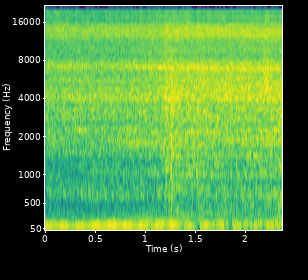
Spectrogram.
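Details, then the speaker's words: 2009 GMC Sierra 5.3 V8 after replacing all 16 lifters with AFM replacement lifters because of a collapsed lifter, run warm with oil circulated. Smooth, steady V8 idle with the tick gone: normal idle. "but the tick is gone she is running like a champ"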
